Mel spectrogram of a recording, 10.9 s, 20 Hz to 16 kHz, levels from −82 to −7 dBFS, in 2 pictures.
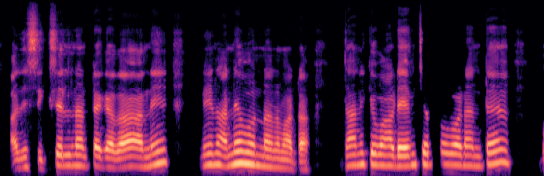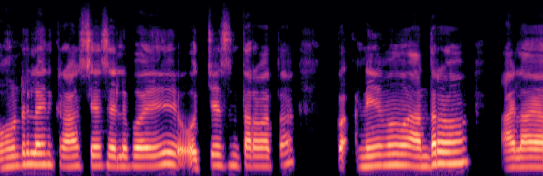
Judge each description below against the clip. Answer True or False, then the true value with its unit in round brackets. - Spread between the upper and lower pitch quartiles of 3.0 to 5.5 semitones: False (2.4 semitones)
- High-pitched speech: False (175 Hz)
